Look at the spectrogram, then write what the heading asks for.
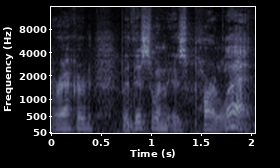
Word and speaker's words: Parlet: Now, it might be pronounced Parlay, but I've heard people in the P-Funk orbit, namely the son of one of these singers, and he pronounced it Parlette, from what I recall.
